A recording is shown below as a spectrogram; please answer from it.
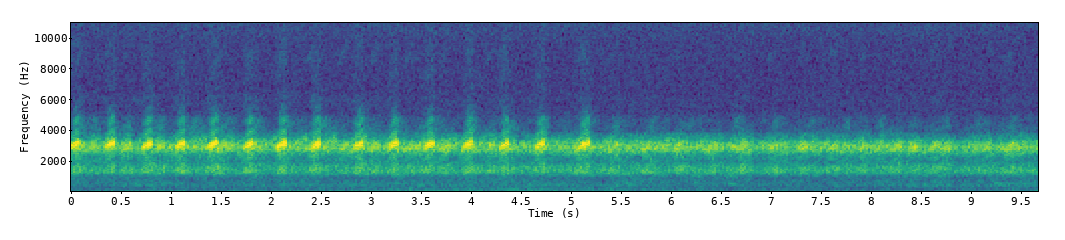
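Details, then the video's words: Summer-night frog chorus, a nearby frog pulsing out regular croaks roughly three per second for about five seconds before fading back into the steady, dense trilling of the surrounding chorus. "개구리들의 합창은 끝이 없어라"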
